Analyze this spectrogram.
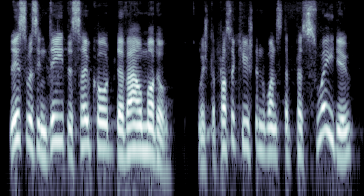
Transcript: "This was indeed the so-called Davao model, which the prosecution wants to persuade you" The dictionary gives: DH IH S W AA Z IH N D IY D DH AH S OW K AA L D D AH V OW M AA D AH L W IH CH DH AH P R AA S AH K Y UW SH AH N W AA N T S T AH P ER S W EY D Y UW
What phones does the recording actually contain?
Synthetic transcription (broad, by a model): DH IH S W AA Z IH N D IY D DH AH S OW K AA L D D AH V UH M AA D AH L W IH CH DH AH P R AA S AH K Y UW SH AH N W AA N T S T AH P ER S W EY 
